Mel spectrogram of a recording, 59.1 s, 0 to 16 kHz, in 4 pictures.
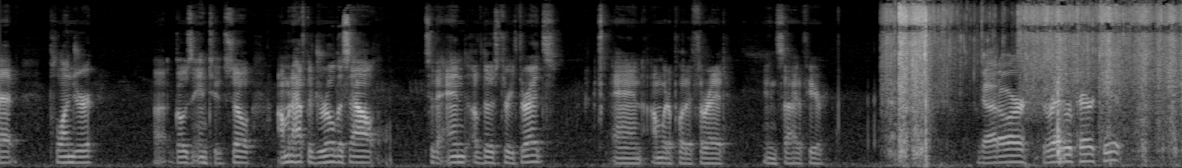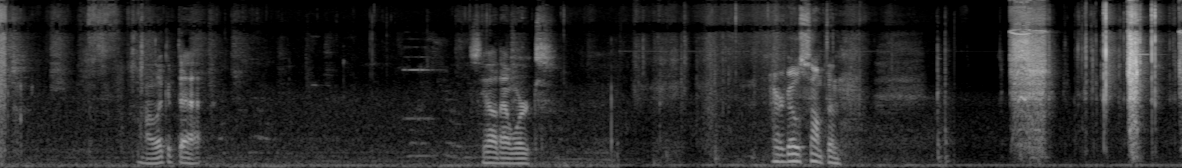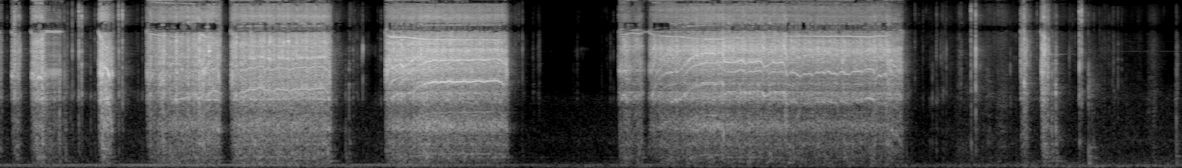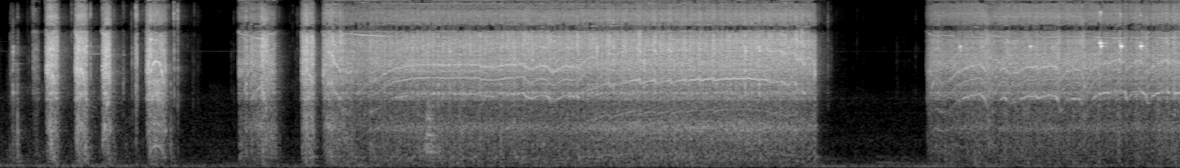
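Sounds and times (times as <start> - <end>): electric drill whining: 27.4 - 28.0, 28.8 - 33.8, 34.4 - 36.1, 37.3 - 41.0, 44.9 - 46.6, 47.3 - 54.7, 55.9 - 59.0.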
